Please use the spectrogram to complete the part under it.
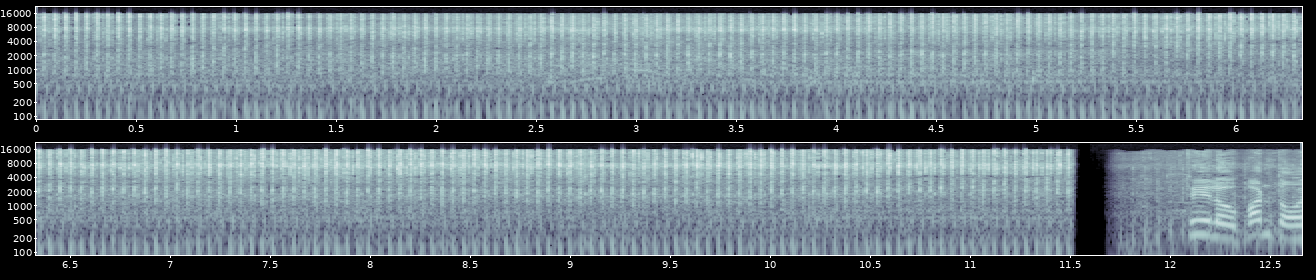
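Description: A boat's motor drones steadily close by.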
